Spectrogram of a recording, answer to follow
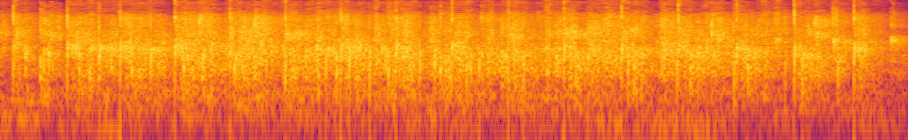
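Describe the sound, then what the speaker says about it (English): A community audience applauds the mayor, a dense, loud wash of many hands clapping that holds steady throughout with no break. "Can we applaud the mayor?"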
